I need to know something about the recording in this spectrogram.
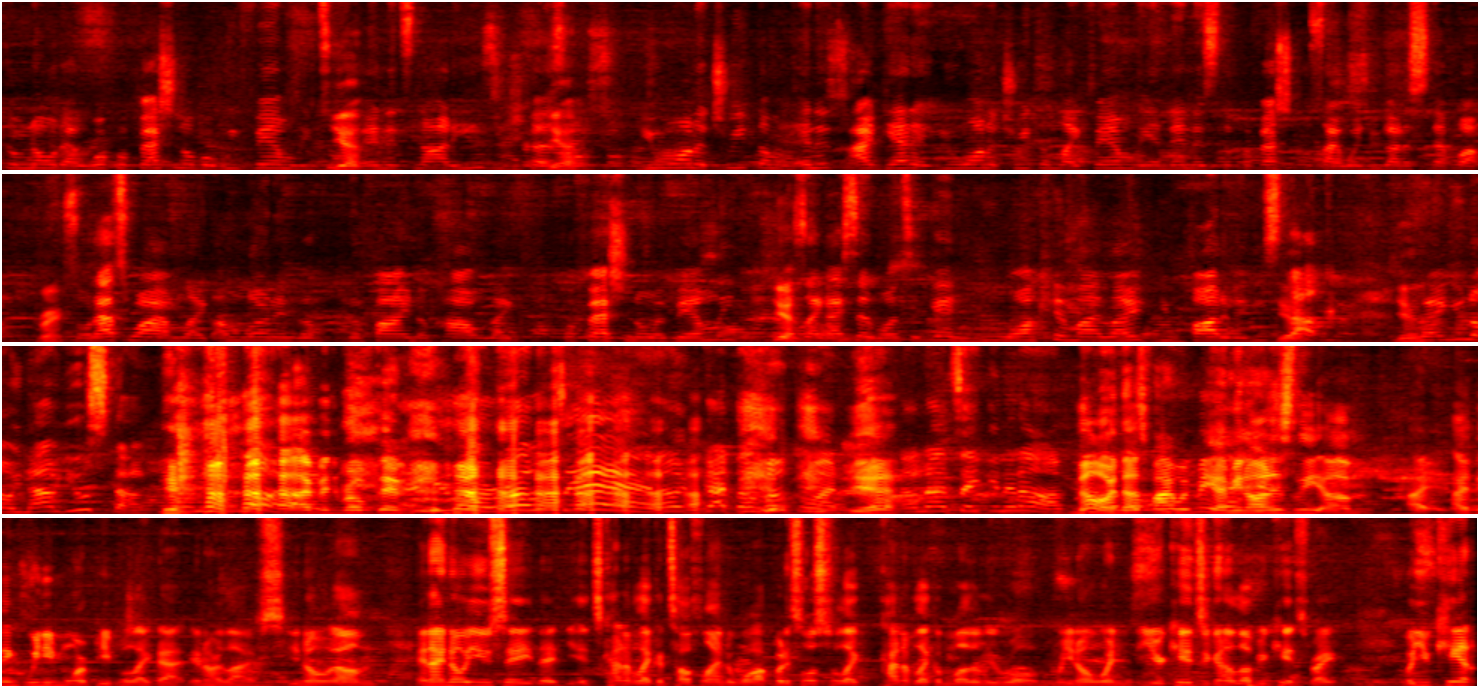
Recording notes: live from the recent 'No Judgement Foundation' drive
